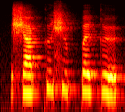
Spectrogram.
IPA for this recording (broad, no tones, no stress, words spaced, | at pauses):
ʃakːʉɕʉ pːɛɪ̯kʏ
